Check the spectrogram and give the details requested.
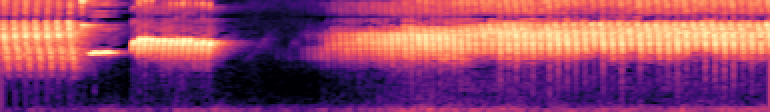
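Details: Domestic canary in a long rolling song: dense buzzy trill, briefly broken by a pure whistled note and a short silence, then resuming as a sustained rapid rattle.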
